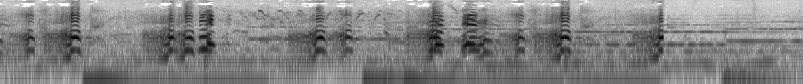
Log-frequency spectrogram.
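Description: Waterfowl honking, goose-like calls coming in quick clusters of short, arching honks. The honks stop about two-thirds of the way through, and music with held notes takes over.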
